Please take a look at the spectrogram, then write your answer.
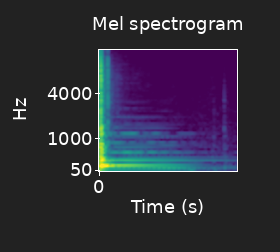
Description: Category ⚡ Sound Effects
ding hit metal ring ting tone sound effect free sound royalty free Sound Effects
